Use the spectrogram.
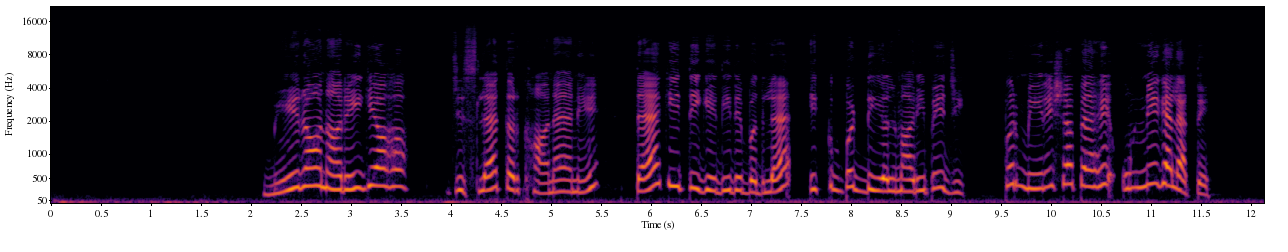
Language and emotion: Dogri, surprised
